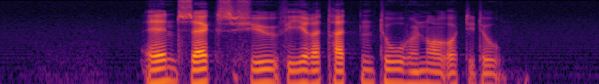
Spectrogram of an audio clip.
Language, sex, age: Norwegian, male, 29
